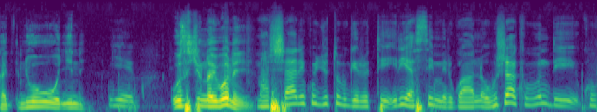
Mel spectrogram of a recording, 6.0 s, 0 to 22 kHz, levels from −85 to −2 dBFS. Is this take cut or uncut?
cut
